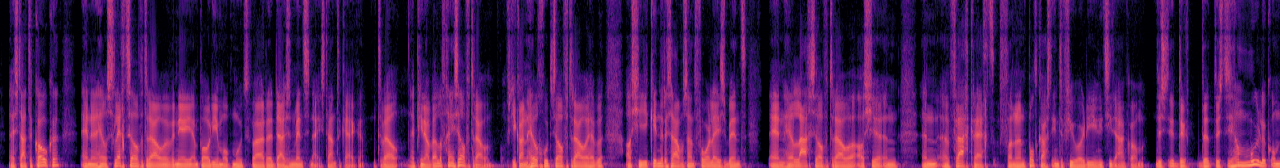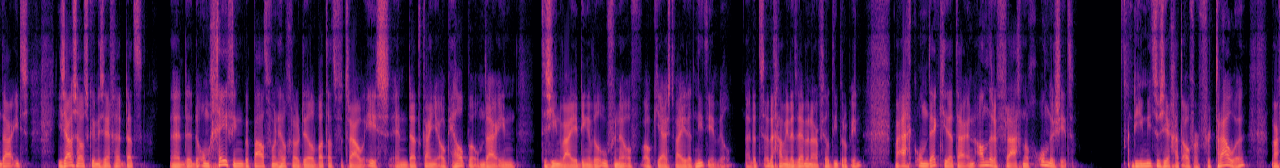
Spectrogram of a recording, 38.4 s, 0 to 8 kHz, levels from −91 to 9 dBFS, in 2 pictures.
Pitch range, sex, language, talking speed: 100-120 Hz, male, Dutch, 235 wpm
